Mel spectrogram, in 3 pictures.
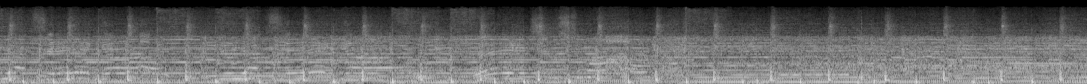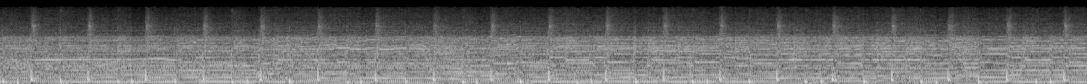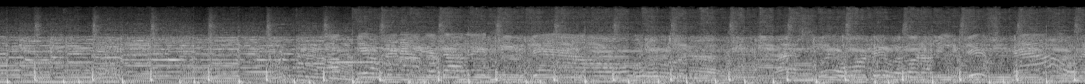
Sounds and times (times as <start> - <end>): Grunge: 0.0 - 32.5.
